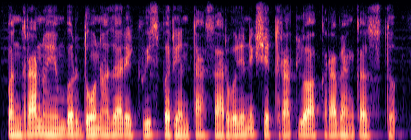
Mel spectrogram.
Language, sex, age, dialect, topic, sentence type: Marathi, male, 18-24, Southern Konkan, banking, statement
